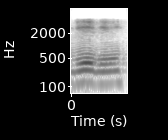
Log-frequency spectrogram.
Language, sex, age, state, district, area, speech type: Urdu, male, 18-30, Uttar Pradesh, Saharanpur, urban, conversation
